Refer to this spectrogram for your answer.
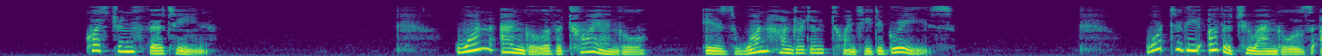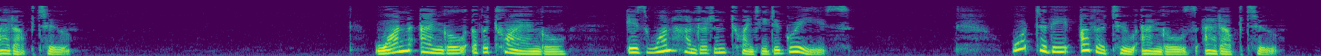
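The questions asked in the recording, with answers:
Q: What do the other two angles add up to?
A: 60 degrees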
